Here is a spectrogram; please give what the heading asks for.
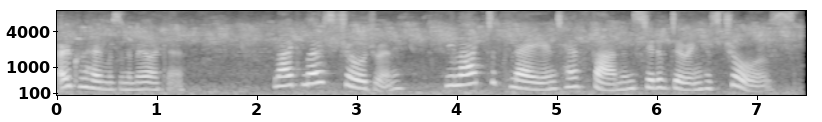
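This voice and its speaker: This is a garden recording of a high-voiced woman narrating a children's storybook at a leisurely pace. Her expressive, lively, varied delivery addresses young listeners, and behind her you can clearly hear birdsong and other outdoor noise.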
